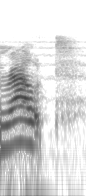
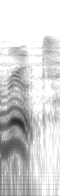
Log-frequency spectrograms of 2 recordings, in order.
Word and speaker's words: route: give you number 7, route, or route. Okay, route. Route. The path the vehicle takes. Route. Good, exactly. Letter G. Letter G. And good, this has 2 pronunciations, route and route. Both are correct.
